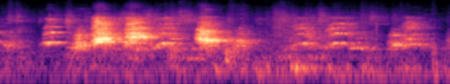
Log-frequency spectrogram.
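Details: Five blenheim Cavalier King Charles Spaniel puppies, two girls and three boys born at New Year's, in their puppy pen after moving to a bigger pen. High yipping barks come in uneven bursts of two or three, with short squeaky whines between.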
